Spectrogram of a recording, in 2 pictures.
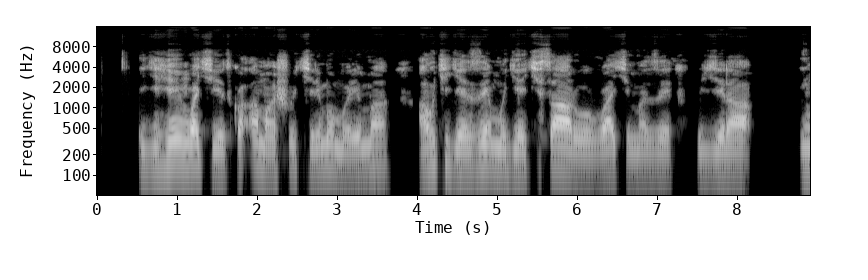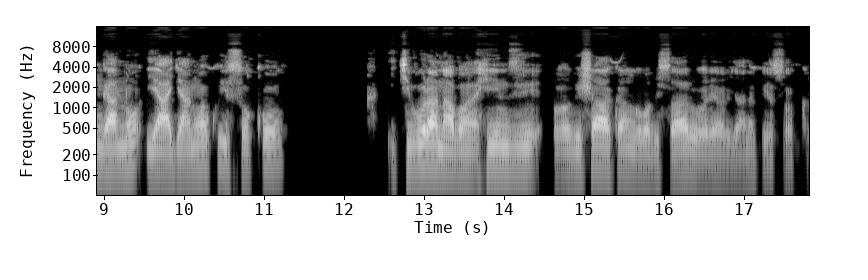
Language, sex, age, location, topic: Kinyarwanda, male, 18-24, Musanze, agriculture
